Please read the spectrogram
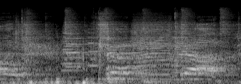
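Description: A live ska-metal band playing loud, with drums hitting in a steady beat under pitched brass lines from a trombone and trumpet horn section.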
